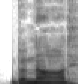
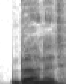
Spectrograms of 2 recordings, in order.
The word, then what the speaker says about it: Bernard: Bernard in USA, Bernard in UK, though the surname is tending to follow US convention over here and the BBC lays it down.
